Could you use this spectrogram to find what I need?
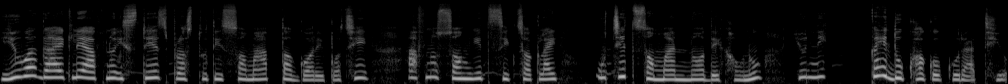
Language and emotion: Nepali, sad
